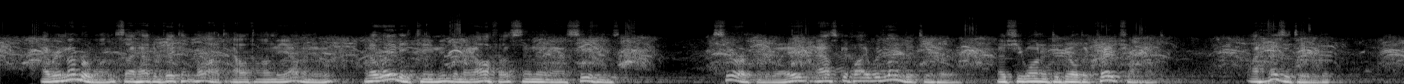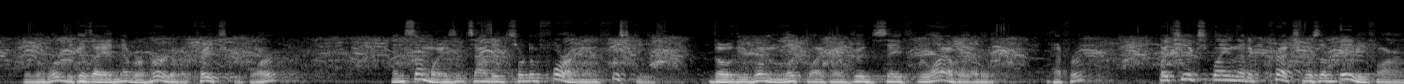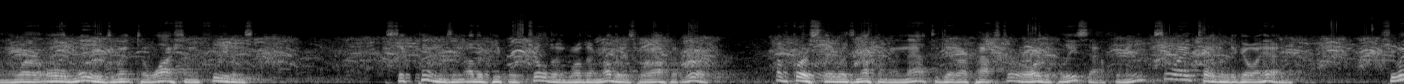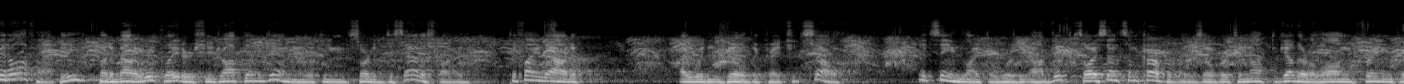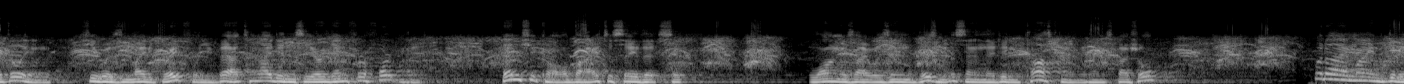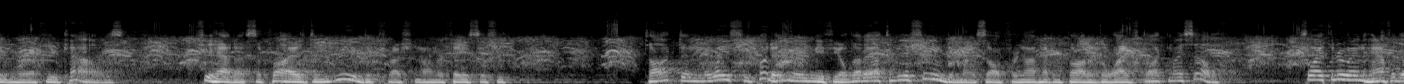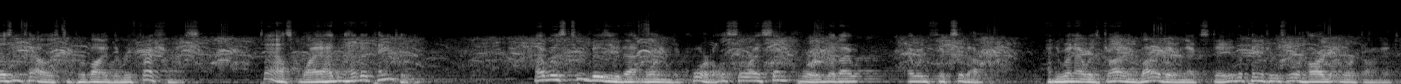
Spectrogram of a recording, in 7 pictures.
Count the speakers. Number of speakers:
one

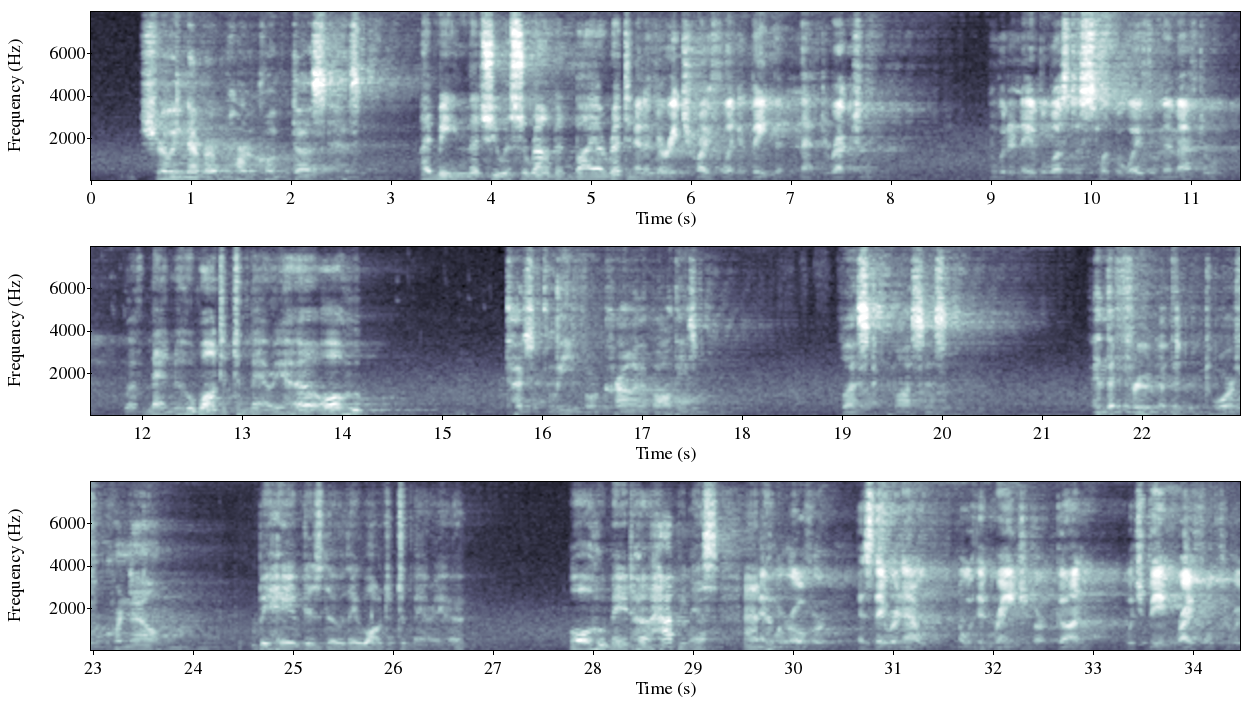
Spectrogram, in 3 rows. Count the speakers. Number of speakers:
three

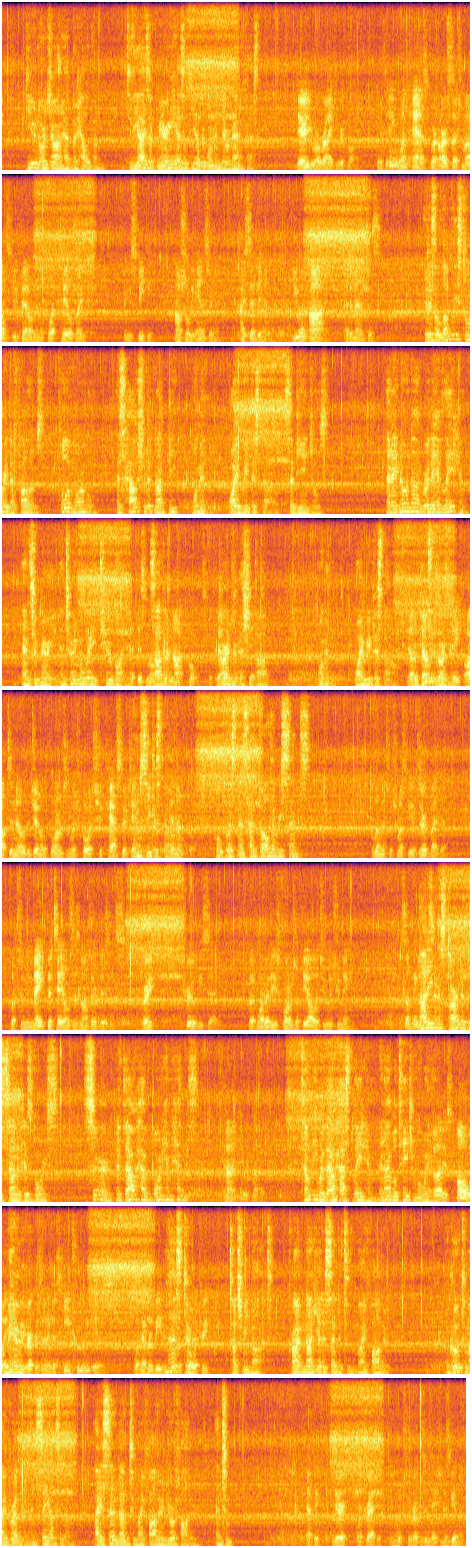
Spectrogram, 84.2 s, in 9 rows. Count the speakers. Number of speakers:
two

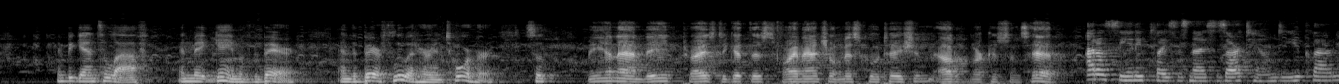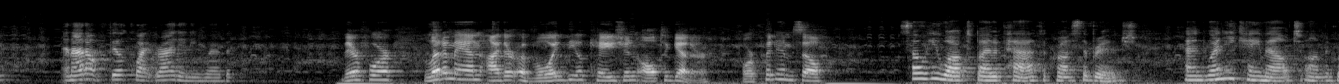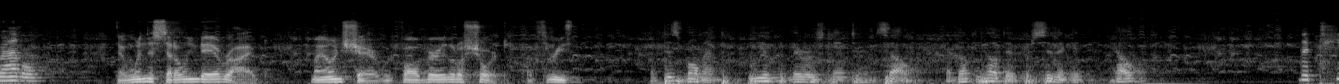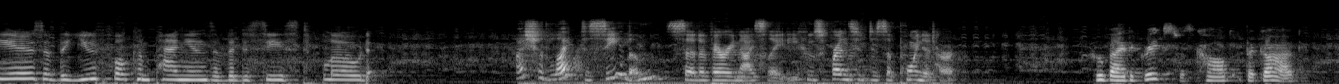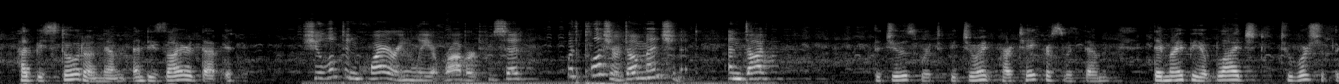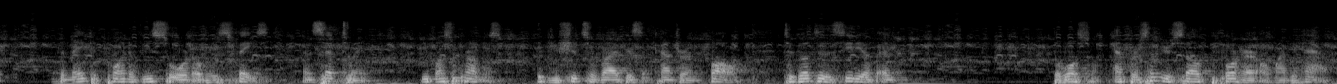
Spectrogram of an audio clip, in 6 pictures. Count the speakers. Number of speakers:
ten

